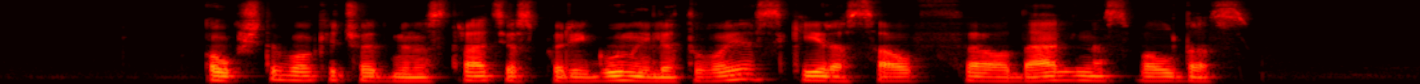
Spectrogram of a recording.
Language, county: Lithuanian, Vilnius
